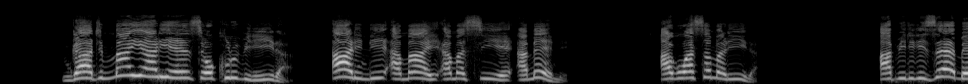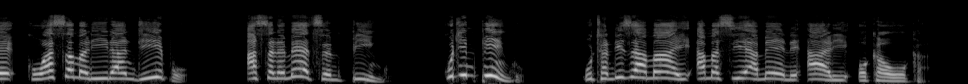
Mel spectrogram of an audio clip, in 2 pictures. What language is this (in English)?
Nyanja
